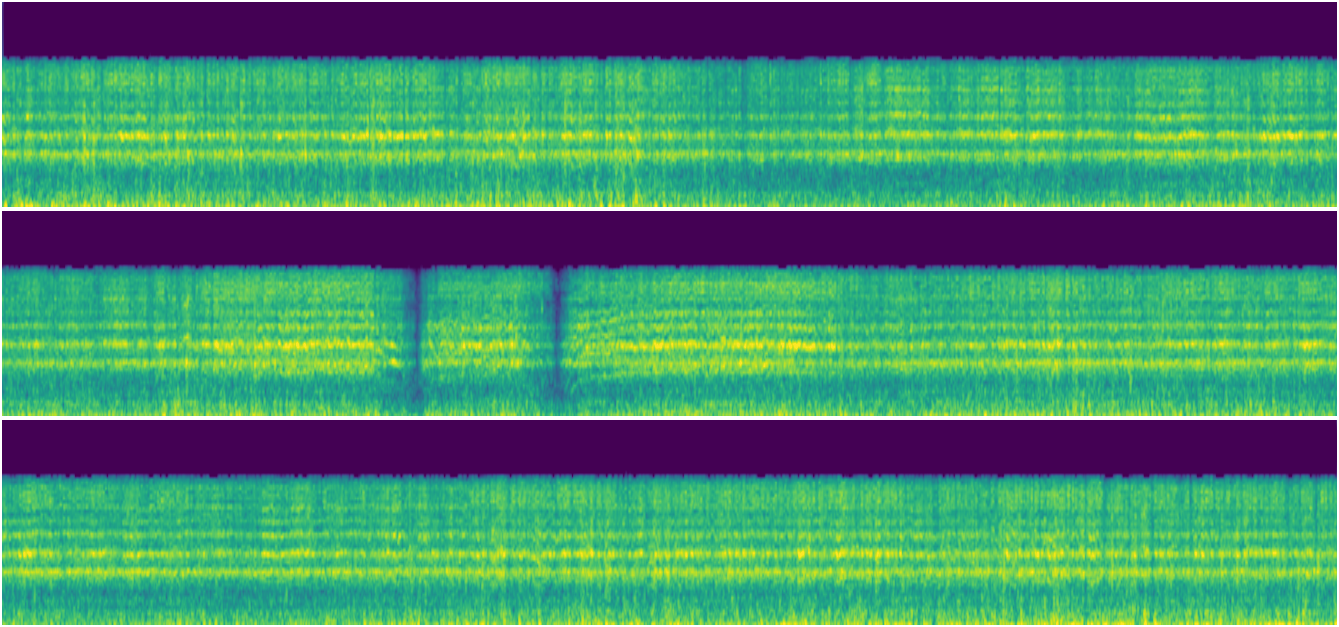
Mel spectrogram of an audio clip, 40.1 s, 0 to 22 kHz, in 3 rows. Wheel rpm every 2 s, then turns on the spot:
220, 230, 230, 240, 230, 230, 220, 230, 160, 120, 190, 220, 230, 230, 230, 220, 220, 230, 230, 240.
none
